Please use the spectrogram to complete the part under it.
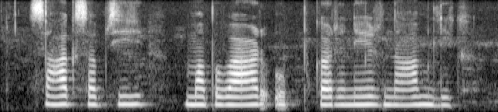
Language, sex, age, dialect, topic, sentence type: Magahi, female, 46-50, Northeastern/Surjapuri, agriculture, question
